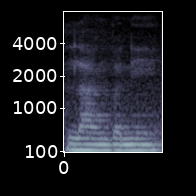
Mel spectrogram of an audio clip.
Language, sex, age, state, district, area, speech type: Manipuri, male, 30-45, Manipur, Tengnoupal, urban, spontaneous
